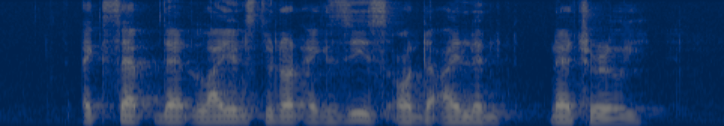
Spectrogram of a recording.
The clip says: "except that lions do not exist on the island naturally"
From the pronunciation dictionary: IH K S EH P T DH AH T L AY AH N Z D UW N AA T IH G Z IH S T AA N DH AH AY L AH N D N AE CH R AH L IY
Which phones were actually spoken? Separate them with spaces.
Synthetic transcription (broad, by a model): IH K S EH P T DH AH T L AY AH N S D UW N AA T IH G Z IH S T AA N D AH AY L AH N N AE CH R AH L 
